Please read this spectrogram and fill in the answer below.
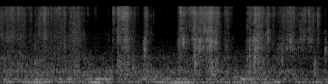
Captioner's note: crackling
